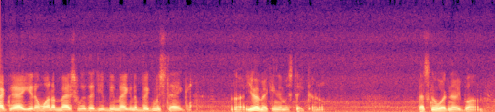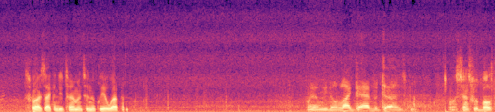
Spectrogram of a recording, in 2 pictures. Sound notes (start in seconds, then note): none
